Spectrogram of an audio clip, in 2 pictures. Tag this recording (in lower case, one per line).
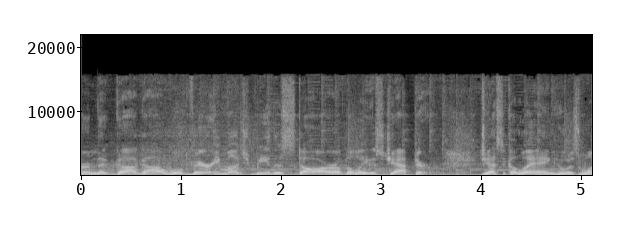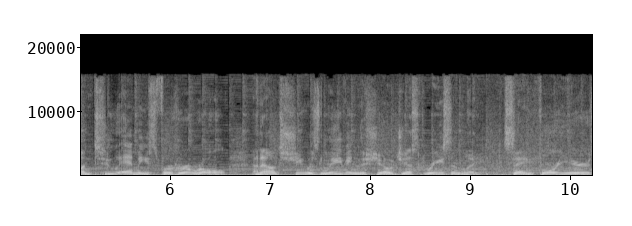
speech
music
